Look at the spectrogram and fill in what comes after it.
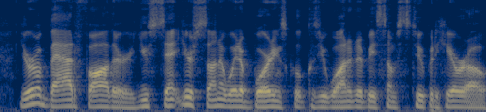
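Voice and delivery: ordinary talk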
